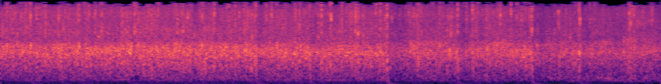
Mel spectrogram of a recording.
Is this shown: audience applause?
yes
